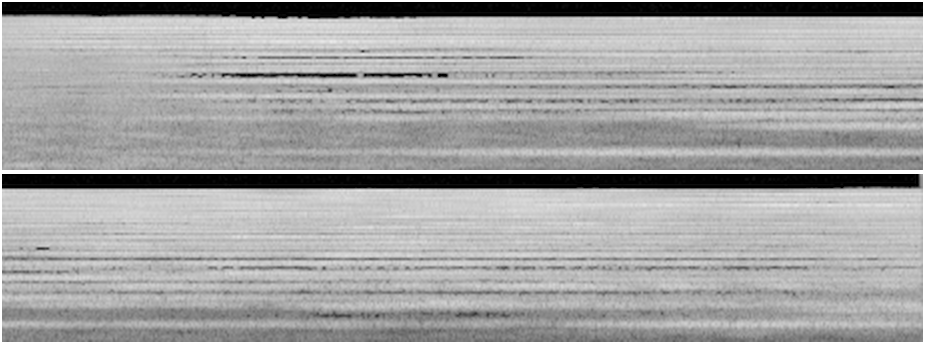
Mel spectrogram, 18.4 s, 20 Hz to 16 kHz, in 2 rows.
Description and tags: FX 08a 20x -12 vsmallW
Used paulstretch, 20x, repitched -12 semitones (1 octave) and a very small scanning window.
There is a nice phasing and panning effect, specially at the start of the sound.
Ableton-Live, FX, RunBeerRun, SlickSlack, audio-triggered-synth, feedback-loop, paul-stretch, paulstretch, raw-material, special-effects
